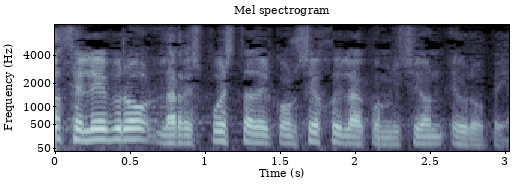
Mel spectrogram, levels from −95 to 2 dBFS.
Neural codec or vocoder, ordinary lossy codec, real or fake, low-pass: none; none; real; none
